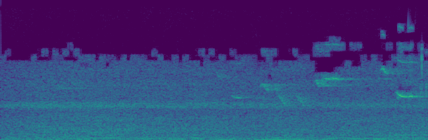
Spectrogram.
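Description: Urban harbour ambience: a steady low hum of city and harbour noise, with a few faint high bird chirps in the second half.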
